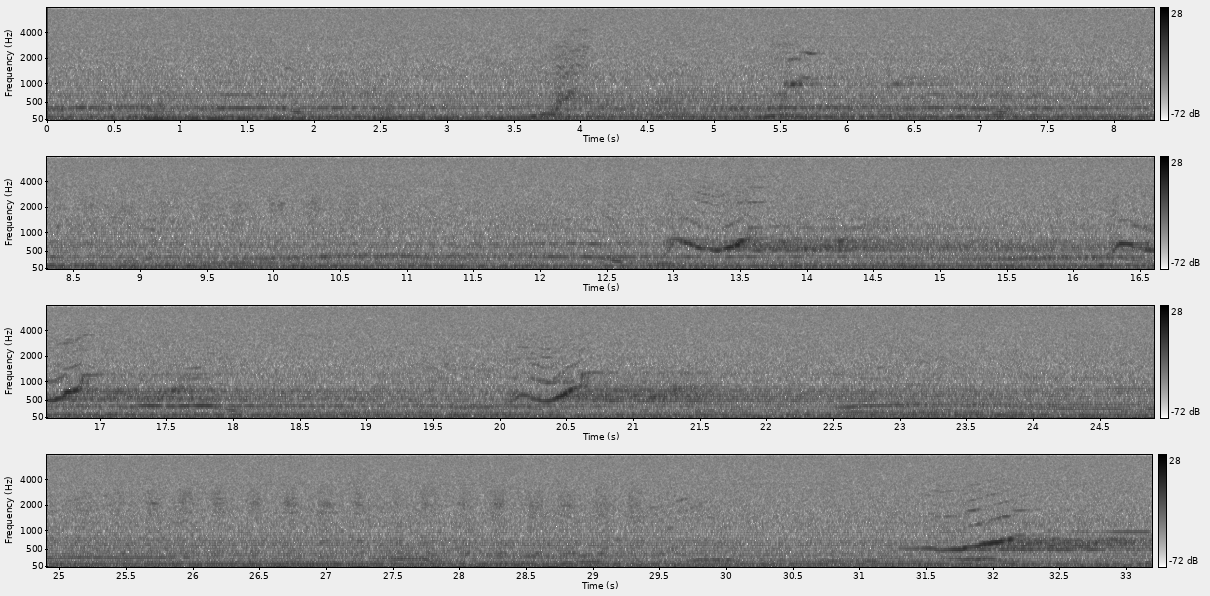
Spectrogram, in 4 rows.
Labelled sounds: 5.5	5.9	humpback whale, 0.86 to 1.2 kHz
12.9	13.7	humpback whale, 0.80 to 2.4 kHz
16.4	17.0	humpback whale, 0.80 to 1.3 kHz
20.2	20.6	humpback whale, 0.90 to 1.3 kHz
31.8	33.1	humpback whale, 0.80 to 1.5 kHz

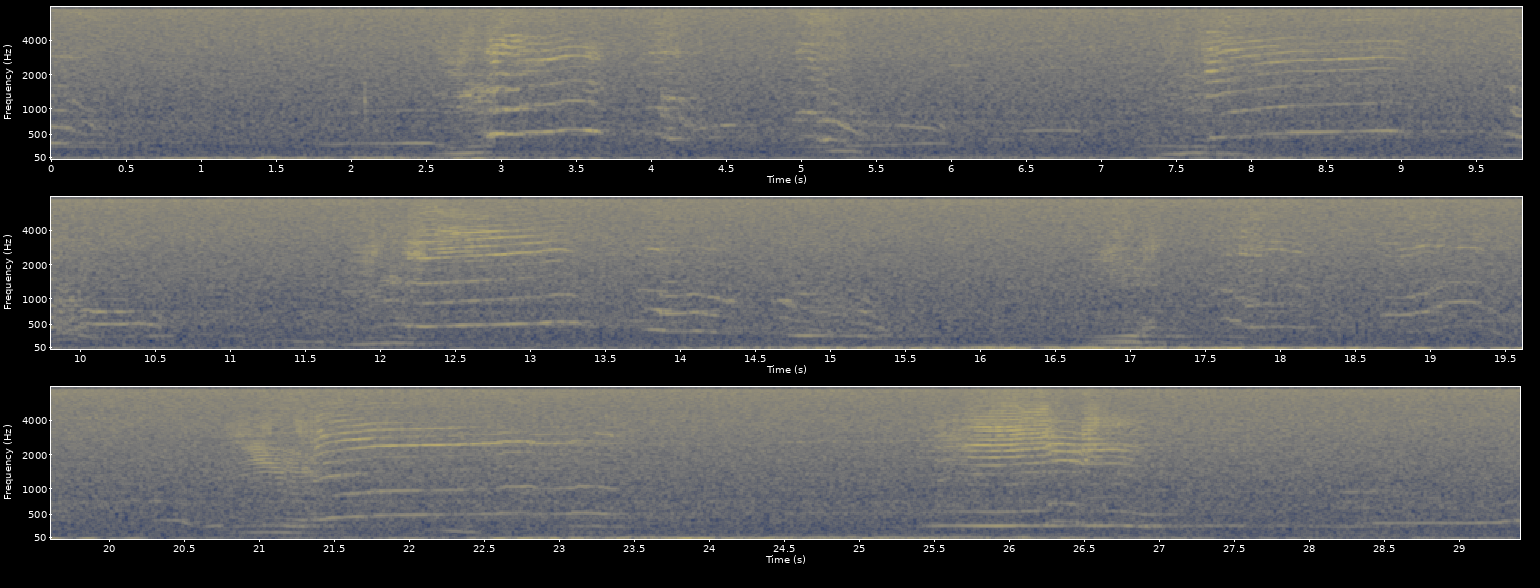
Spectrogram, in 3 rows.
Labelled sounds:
2.7	3.7	humpback whale, 0.90 to 4.6 kHz
4.0	4.3	humpback whale, 0.80 to 1.1 kHz
7.7	9.0	humpback whale, 0.90 to 6.3 kHz
9.9	10.2	humpback whale, 0.80 to 1.0 kHz
12.2	14.0	humpback whale, 0.90 to 6.2 kHz
17.5	18.2	humpback whale, 0.80 to 2.8 kHz
18.8	19.4	humpback whale, 0.80 to 3.0 kHz
20.9	23.3	humpback whale, 0.83 to 4.2 kHz
25.7	26.8	humpback whale, 1.6 to 5.8 kHz

